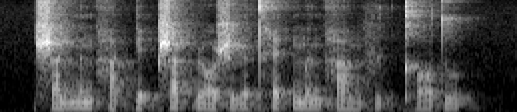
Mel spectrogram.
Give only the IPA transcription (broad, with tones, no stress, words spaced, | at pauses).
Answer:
ʂa˧˥jŋə˧ŋha˨˩k̚ʔe˦˥p̚ ʂa˦˥t̚ɹɔ˨˩ʂi˧˥ə̯t̪ʰɛ˦˥k̚ mə˧˥ŋha˨˩˦mfɨ˦˥k̚ t̪ʰɔ˧˥t̪u˦˥k̚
